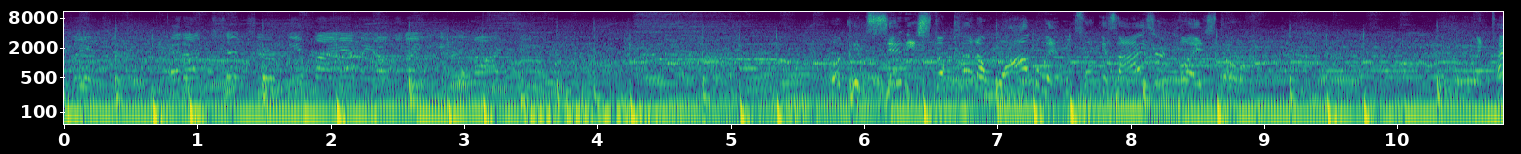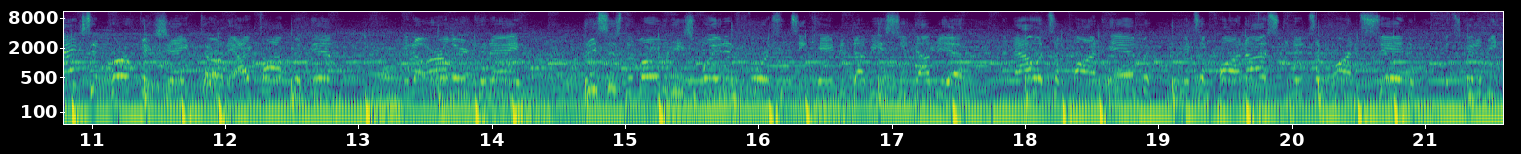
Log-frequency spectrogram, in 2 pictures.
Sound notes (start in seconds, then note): 3.7 crowd cheering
